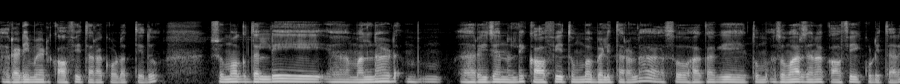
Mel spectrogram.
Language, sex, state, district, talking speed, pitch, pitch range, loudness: Kannada, male, Karnataka, Shimoga, 120 wpm, 115 Hz, 110-120 Hz, -20 LUFS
